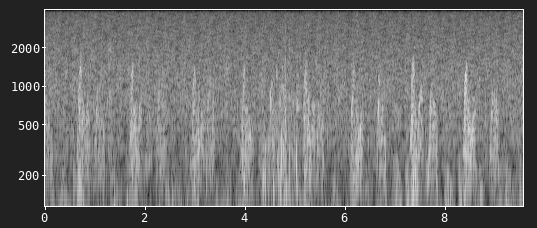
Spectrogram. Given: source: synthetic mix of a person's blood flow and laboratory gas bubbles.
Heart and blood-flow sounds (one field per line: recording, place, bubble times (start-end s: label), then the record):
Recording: Doppler ultrasound of blood flow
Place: precordium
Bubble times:
4.30-5.10 s: bubbles
From the record:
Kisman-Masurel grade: 213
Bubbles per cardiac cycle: several, 3 to 8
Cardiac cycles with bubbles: 1 to 10%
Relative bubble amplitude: loud (0.450 to 0.775)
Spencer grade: 1 (occasional bubble signal discernible with the cardiac motion signal, with majority of cardiac periods free of bubbles)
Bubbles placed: only in the low amplitude regions of the cardiac cycle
